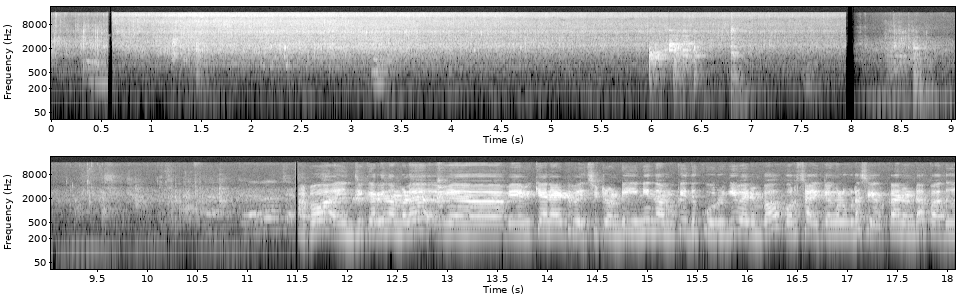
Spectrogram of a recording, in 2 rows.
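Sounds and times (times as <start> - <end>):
seeds sizzling in hot oil: 0.0 - 8.0.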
